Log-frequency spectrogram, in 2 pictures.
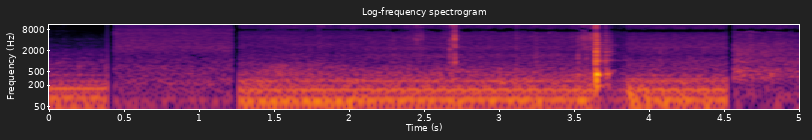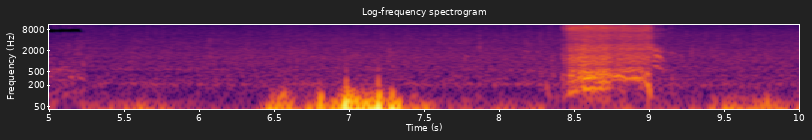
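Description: Narrowboat's diesel engine running steadily at low revs, with a sharp click about three and a half seconds in. After a cut, loud low rumbles about seven seconds in and a short rush of noise near the end.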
